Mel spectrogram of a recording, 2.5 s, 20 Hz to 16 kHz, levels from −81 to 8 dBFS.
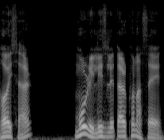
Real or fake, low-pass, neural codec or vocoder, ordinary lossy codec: fake; 14.4 kHz; codec, 44.1 kHz, 7.8 kbps, Pupu-Codec; none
